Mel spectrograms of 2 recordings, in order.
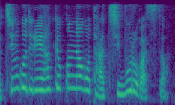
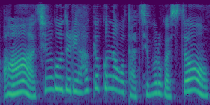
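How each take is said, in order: First: Lightly voiced child reporting, higher pitch; child's higher-pitched telling, feeling left unclear; child's statement. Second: Interested question. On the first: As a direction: tell it as a child reporting to mom. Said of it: "지금 무슨 상황인지 모르겠죠". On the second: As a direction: reflect the child's words as a caring question. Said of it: "관심 어린 질문 먼저 하는 거". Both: Shown as a demonstration.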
